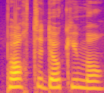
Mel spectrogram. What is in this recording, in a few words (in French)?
"porte documents", French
